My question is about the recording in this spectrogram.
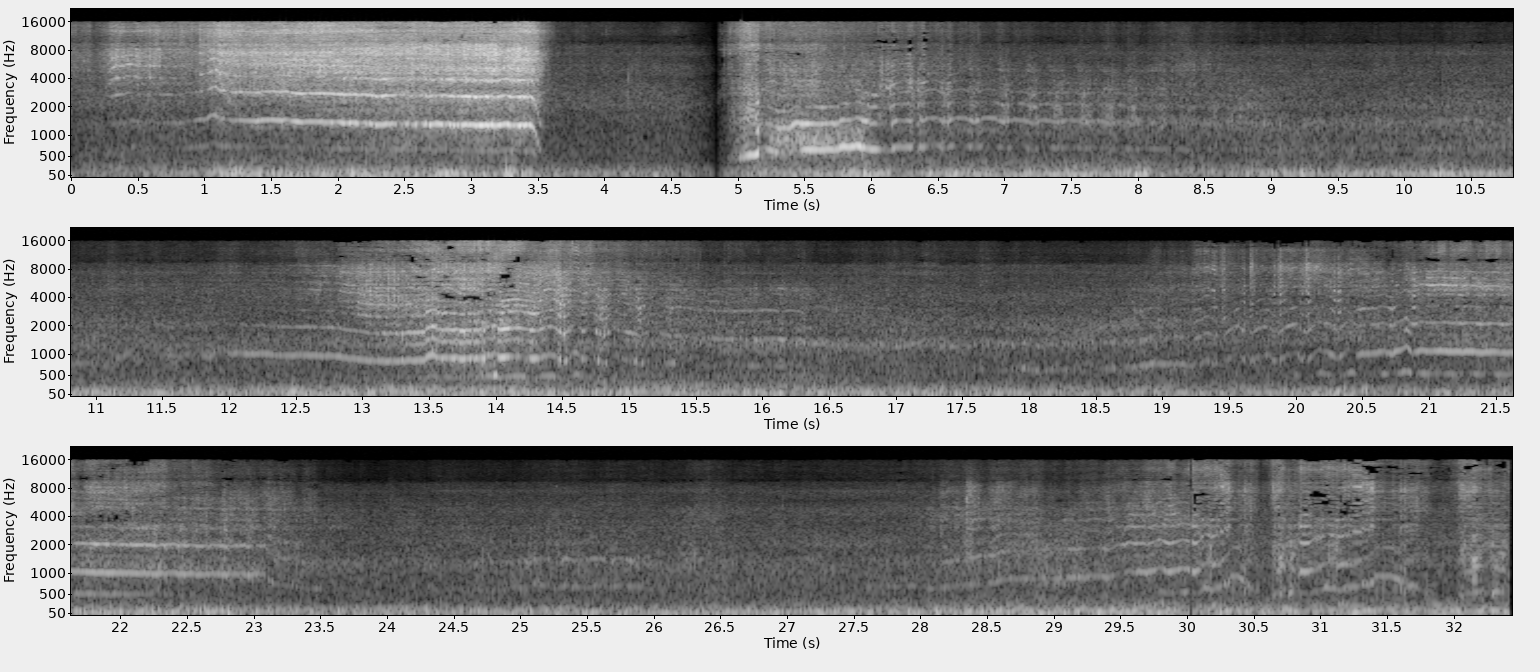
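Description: Electric motor of a radio-controlled tunnel-hull powerboat whining in several bursts of throttle, its pitch rising and falling, the loudest burst near the start. A steady low rumble runs underneath.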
